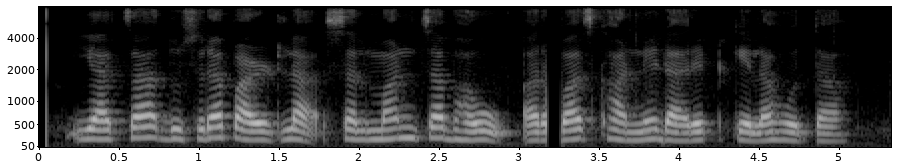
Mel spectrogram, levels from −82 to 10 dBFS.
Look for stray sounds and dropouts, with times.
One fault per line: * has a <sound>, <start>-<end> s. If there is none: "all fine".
* has a dropout, 3.2-3.3 s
